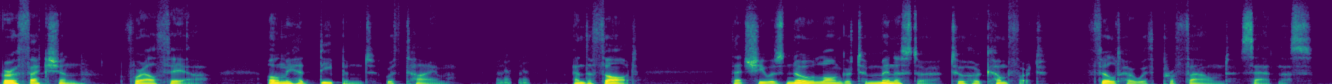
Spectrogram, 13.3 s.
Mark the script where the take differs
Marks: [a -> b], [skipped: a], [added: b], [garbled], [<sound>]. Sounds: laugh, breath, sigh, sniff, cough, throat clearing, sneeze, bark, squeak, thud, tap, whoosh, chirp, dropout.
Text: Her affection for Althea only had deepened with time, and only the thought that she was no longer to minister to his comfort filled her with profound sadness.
Her affection for Althea only had deepened with time, [laugh] and [skipped: only] the thought that she was no longer to minister to [his -> her] comfort filled her with profound sadness.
